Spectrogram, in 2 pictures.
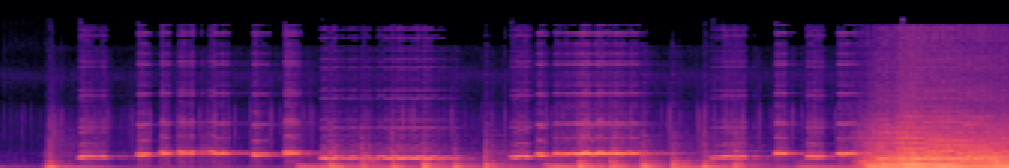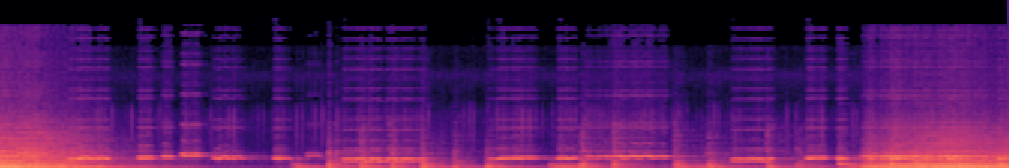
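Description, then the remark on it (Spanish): A clear, tuneful whistled melody carries over a full instrumental accompaniment, a brooding man wavering through a flowing song line with no voices. “Y cruza el cielo el aullido de algún perro vagabundo, y un reo meditabundo va silbando una canción.”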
